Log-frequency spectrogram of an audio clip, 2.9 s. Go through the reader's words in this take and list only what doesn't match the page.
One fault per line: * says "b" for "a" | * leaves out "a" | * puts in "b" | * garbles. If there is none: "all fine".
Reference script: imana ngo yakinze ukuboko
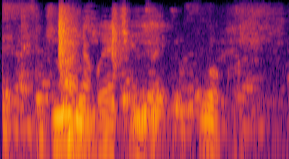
all fine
